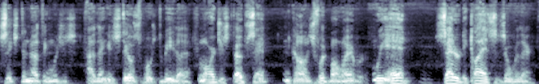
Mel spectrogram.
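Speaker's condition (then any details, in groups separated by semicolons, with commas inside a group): Laryngeal cancer; all intake through feeding tube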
